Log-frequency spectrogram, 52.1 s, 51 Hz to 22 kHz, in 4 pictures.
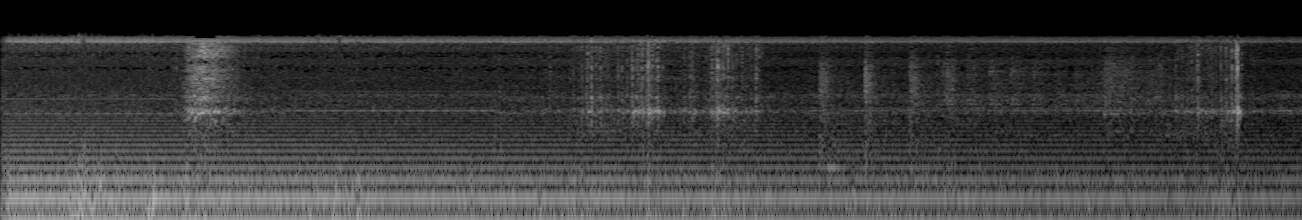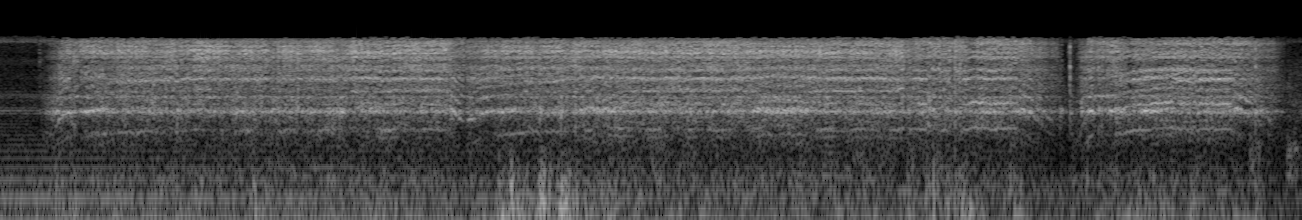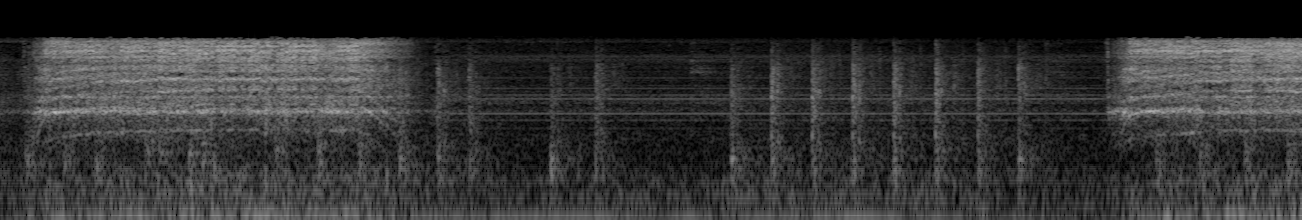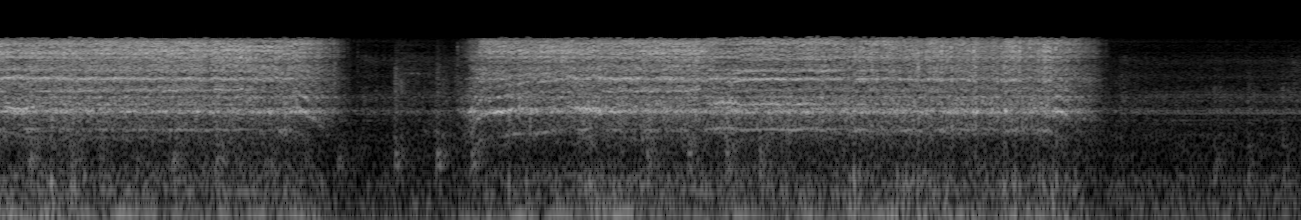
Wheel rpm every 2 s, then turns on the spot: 10, 10, 0, 10, 0, 0, 30, 160, 150, 160, 160, 120, 100, 110, 140, 10, 0, 0, 50, 160, 150, 30, 140, 160, 140, 10.
6-8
